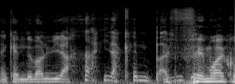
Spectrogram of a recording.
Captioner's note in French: il rit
